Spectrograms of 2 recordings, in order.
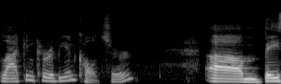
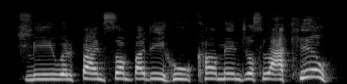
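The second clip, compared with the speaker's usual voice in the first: high-pitched mock British-Jamaican accent. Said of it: "I gotta get British, British slash Jamaican here".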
